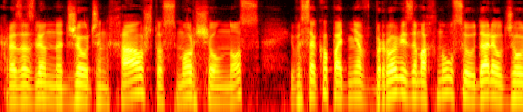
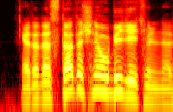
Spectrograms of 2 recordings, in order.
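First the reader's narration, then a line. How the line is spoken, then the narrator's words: Sharp blurt. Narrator (Russian): Виагра резко выпалил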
